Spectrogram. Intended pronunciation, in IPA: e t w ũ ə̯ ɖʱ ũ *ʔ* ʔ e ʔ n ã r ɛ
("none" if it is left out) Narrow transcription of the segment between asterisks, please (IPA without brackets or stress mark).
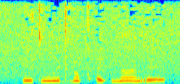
q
